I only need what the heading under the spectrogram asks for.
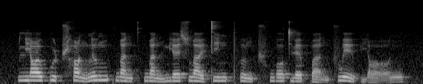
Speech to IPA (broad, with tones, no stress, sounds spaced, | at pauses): l j ɑ˥ ʊ̯ p u˥˧ ʈ͡ʂʰ ɑ˥˩ ŋ l ɤ˥ ŋ k w a˥˧ n pʰ w a˥˩ n m j ɛ˥ s w a˥˩ ɪ̯ t̪ i˥ n pʰ ɤ˥˩ ŋ ʈ͡ʂʰ w ɔ˥ t̪ ɥ ɛ˧˥ p a̰˨˩ n ʈ͡ʂ w e˥˩ ɪ̯ p j ɑ̰˨˩˦ ŋ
